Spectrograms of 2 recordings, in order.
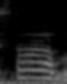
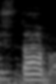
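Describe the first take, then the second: First: Quietly saying stop. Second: Said in the usual way. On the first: Retold or imitated. Telling the man on the couch to stop, softly. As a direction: barely say it, don't raise your voice. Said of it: "I'm, like, just saying". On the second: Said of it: "But I'm not screaming".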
